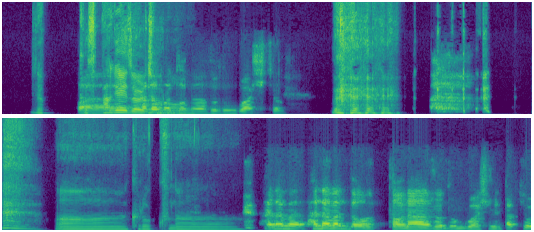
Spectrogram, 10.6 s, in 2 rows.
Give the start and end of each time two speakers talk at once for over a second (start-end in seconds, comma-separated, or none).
0.7-1.9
